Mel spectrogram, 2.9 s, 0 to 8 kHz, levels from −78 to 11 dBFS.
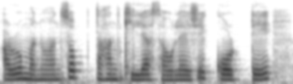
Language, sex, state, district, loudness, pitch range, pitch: Nagamese, female, Nagaland, Kohima, -17 LUFS, 175-190 Hz, 180 Hz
